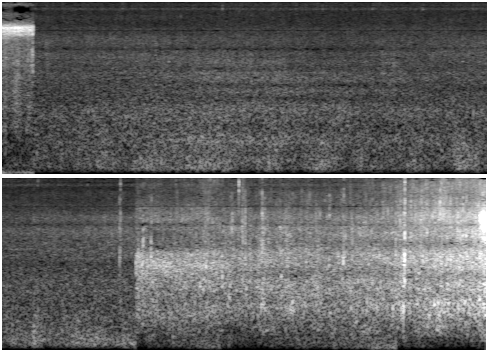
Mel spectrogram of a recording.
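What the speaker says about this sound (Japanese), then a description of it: "めちゃくちゃ川上から河口に向かって濁流が流れ込んでますね" A steady, loud rush of a muddy, rain-swollen river pouring into an estuary roars continuously, with gusts of wind buffeting the microphone and the noise swelling slightly toward the end.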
